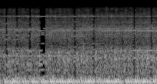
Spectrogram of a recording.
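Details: 1977 Suzuki GS550 motorcycle, 24,000 miles, first start after two years stored, after the 2–3 minute warm-up it always needs. Steady, even, low throb with a regular firing beat and no misses. Normal warm idle.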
